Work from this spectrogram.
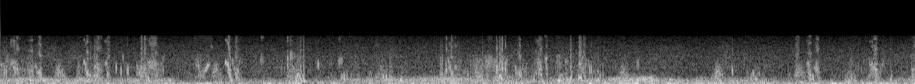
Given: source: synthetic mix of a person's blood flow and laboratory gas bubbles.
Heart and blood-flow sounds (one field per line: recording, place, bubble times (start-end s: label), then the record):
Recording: Doppler ultrasound of blood flow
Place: subclavian vein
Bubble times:
0.00-0.47 s: bubbles
0.58-0.65 s: bubbles
0.76-1.66 s: bubbles
1.93-2.20 s: bubbles
2.23-2.46 s: bubbles
2.60-2.64 s: bubbles
2.79-3.11 s: bubbles
3.15-3.23 s: bubbles
3.38-4.10 s: bubbles
4.38-6.05 s: bubbles
6.21-6.30 s: bubbles
6.34-6.46 s: bubbles
7.29-7.36 s: bubbles
7.45-7.63 s: bubbles
7.94-8.01 s: bubbles
8.05-8.23 s: bubbles
8.38-8.40 s: bubbles
8.45-9.03 s: bubbles
9.10-9.16 s: bubbles
From the record:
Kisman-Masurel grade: 342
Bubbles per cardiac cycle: rolling drumbeat, 9 or more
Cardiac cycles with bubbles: 100%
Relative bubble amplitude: moderate (0.250 to 0.450)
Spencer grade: 3 (all of the cardiac periods contain showers or single bubble signals, but not dominating or overriding the cardiac motion signals)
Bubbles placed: anywhere in the cardiac cycle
